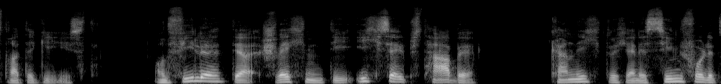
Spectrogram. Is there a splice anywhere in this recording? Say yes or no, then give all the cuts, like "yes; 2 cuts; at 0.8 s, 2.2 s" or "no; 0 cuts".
no; 0 cuts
